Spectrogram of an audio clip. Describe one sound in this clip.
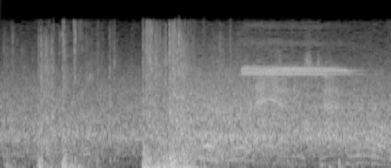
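Football players collide in a heavy tackle.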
